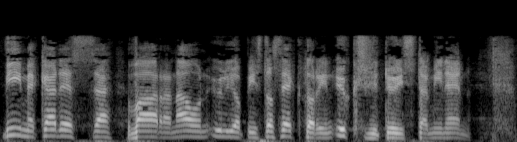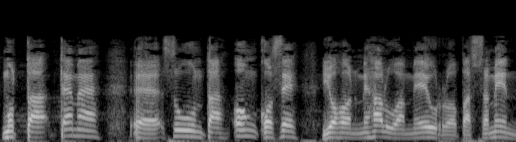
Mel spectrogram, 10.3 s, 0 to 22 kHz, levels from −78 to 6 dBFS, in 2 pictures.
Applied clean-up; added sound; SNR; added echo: none; none; none; none.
